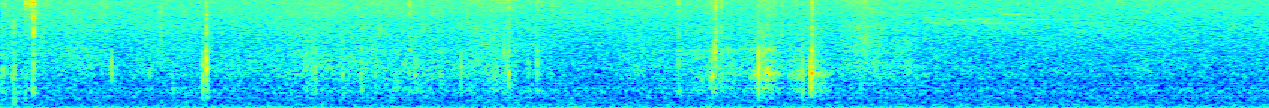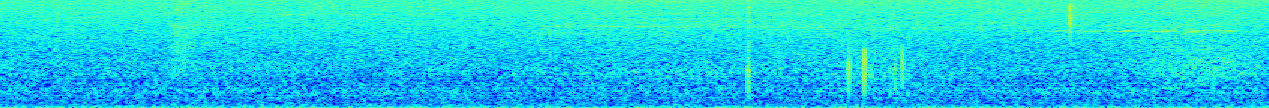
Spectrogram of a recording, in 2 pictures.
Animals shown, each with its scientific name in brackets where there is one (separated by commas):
Yellow-rumped Warbler (Setophaga coronata), Brown Creeper (Certhia americana)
